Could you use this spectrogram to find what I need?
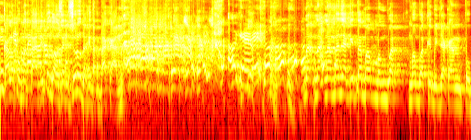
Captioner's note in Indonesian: tertawa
